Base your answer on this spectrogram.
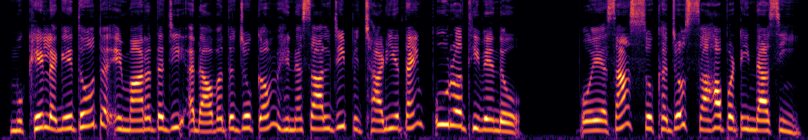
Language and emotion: Sindhi, happy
